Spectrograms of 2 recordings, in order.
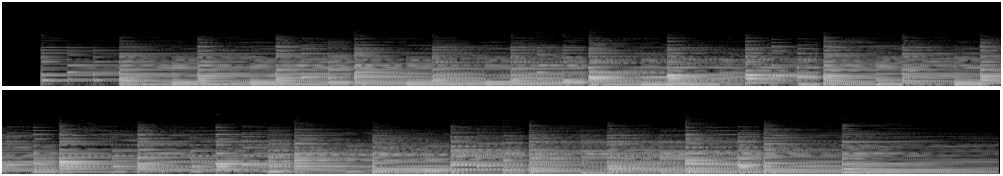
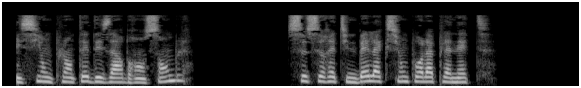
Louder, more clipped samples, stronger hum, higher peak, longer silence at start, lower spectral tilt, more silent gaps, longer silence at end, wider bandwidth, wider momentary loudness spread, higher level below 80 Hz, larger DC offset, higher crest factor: second, -23 LUFS vs -19 LUFS; neither; neither; about the same, -6 dBFS vs -4 dBFS; first, 0.4 s vs 0.15 s; first, -10.5 dB/octave vs -3 dB/octave; second, none vs 2.07-2.77 s; second, 0 s vs 0.9 s; second, 5 kHz vs 12 kHz; second, 7 LU vs 10 LU; first, -42 dBFS vs -68 dBFS; neither; about the same, 16 dB vs 16 dB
